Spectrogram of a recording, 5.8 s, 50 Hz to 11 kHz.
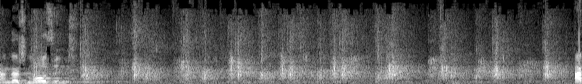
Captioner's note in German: Vereinzelter Beifall CDU und BÜNDNIS 90/DIE GRÜNEN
